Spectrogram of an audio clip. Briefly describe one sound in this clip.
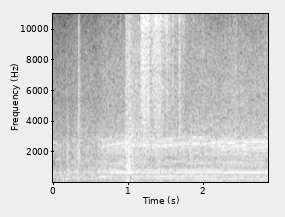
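Tyres screech as a racing car slides through a corner.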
